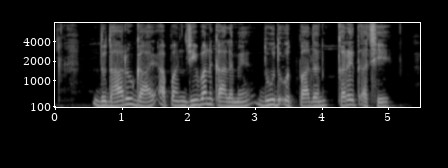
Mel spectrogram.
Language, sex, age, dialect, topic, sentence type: Maithili, male, 31-35, Southern/Standard, agriculture, statement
